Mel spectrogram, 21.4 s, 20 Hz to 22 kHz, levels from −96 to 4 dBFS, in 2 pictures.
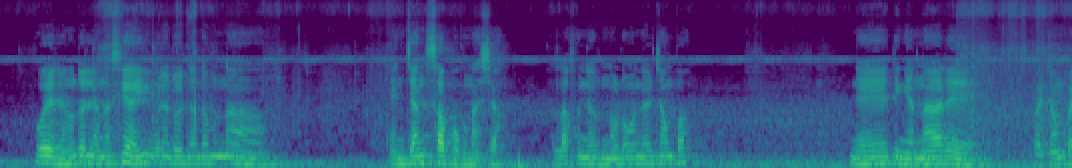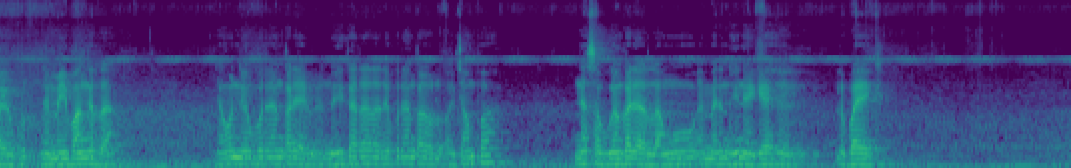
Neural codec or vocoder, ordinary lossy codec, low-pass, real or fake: none; none; none; real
